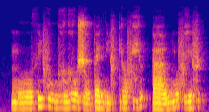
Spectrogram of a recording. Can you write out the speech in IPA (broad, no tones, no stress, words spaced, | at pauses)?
moːθifuː ɣʊɣo ʒopɛ rifpʲɔːfvʲʊ | aːwmofɣef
